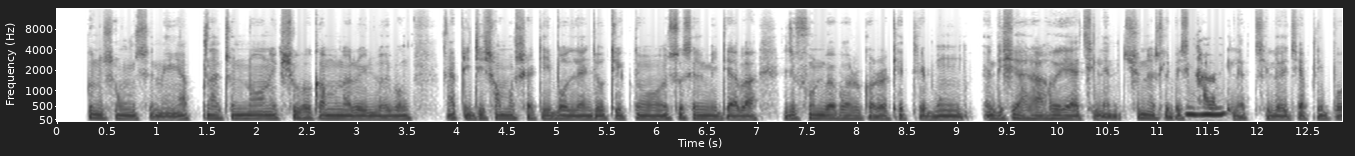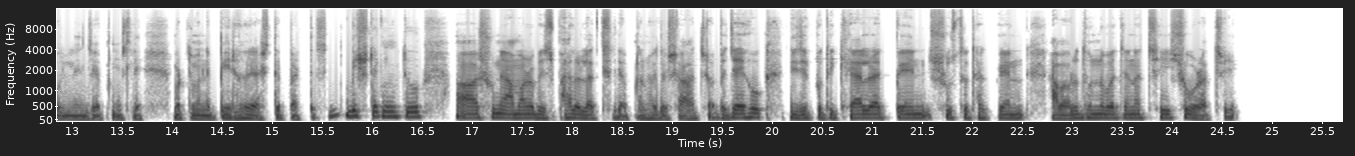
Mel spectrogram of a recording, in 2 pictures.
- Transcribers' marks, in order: tapping
- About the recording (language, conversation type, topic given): Bengali, advice, সোশ্যাল মিডিয়ার ব্যবহার সীমিত করে আমি কীভাবে মনোযোগ ফিরিয়ে আনতে পারি?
